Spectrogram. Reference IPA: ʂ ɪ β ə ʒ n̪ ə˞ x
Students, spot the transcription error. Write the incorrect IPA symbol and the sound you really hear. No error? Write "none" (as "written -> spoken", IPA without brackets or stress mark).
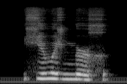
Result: ʂ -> ç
